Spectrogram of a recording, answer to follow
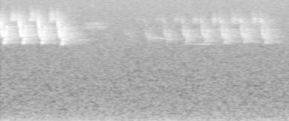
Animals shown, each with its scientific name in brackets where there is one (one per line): Ovenbird (Seiurus aurocapilla)
Black-throated Blue Warbler (Setophaga caerulescens)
